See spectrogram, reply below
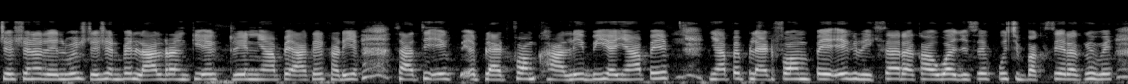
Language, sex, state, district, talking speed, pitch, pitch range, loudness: Hindi, female, Maharashtra, Solapur, 205 wpm, 240 Hz, 230-255 Hz, -16 LUFS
